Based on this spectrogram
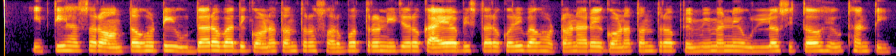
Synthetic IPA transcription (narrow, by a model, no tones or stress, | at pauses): it̪iɦasɔɾɔːnt̪ɔɡʱɔʈiud̪aɾɔbad̪iɡɔɽ̃ɔt̪ɔnt̪ɾɔsɔɾbɔt̪ɾɔnid͡ʒɔɾɔkajɔbist̪aɾɔkɔɾibaɡʱɔʈɔɽ̃aɾeɡɔɽ̃ɔt̪ɔnt̪ɾɔpɾemimaneulːosit̪ɔɦewt̪ʰant̪i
